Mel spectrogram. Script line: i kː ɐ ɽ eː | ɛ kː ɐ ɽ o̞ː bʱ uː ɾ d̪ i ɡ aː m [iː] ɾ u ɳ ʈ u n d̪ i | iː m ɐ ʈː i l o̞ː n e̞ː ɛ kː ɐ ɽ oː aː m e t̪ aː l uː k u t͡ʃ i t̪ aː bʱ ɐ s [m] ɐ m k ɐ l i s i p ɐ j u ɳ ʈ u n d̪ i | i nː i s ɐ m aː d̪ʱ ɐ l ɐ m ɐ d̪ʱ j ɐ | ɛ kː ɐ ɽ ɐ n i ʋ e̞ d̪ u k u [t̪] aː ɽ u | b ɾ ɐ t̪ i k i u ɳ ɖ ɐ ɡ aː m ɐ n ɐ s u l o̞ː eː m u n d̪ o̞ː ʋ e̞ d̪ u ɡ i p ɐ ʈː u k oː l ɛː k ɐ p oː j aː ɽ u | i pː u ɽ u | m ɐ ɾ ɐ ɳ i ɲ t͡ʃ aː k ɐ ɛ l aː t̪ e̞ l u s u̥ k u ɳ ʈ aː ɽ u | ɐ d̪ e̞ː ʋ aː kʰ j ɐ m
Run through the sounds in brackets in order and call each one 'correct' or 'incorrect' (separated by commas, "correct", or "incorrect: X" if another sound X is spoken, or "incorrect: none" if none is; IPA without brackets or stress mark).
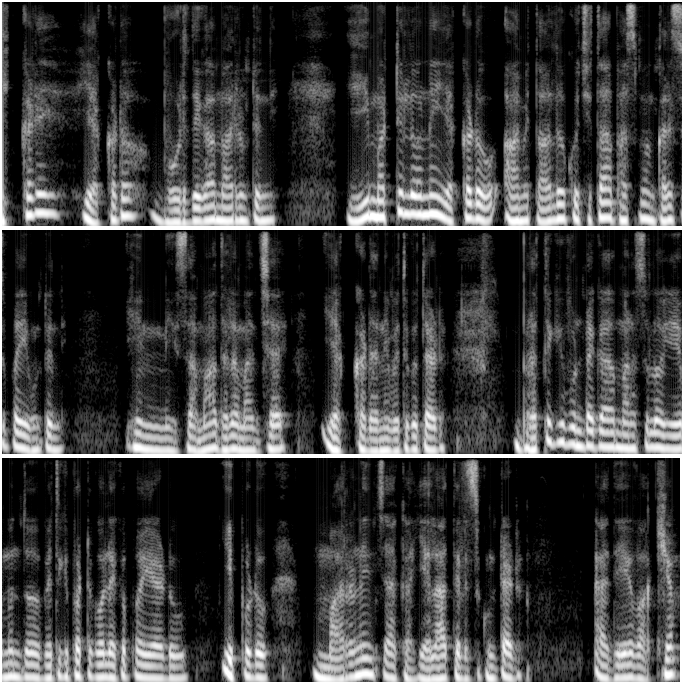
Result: incorrect: aː, correct, correct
